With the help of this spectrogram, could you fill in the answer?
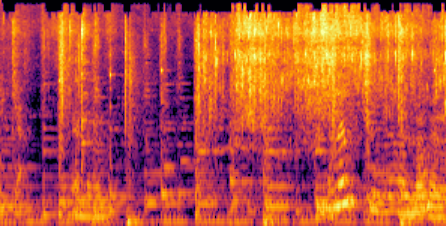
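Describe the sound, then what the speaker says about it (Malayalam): Lukewarm water poured from a vessel onto grapes in a bowl, a continuous splashing, gurgling pour up close, with faint background voices. "ഇനി ഇതിലേക്ക് കുറച്ച് ചൂടുവെള്ളം നമ്മൾ ഒഴിച്ചു കൊടുക്കണം"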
